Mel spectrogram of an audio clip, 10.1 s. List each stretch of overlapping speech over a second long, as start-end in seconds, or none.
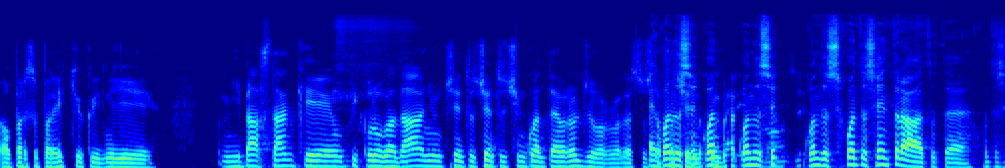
6.5-8.0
